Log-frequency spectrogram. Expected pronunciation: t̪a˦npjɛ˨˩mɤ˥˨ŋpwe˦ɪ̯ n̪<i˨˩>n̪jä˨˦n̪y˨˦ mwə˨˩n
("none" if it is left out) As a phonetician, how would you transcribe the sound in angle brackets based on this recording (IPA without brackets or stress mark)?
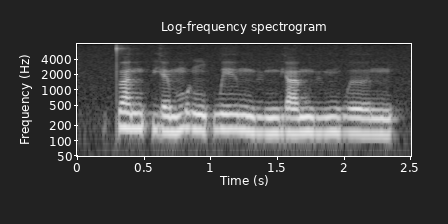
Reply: y˨˩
